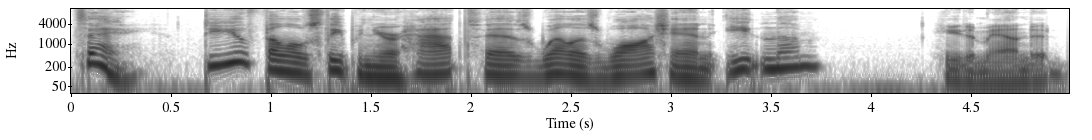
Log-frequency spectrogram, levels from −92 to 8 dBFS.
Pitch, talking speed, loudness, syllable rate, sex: 130 Hz, 215 wpm, -19 LUFS, 5.1 syllables/s, male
